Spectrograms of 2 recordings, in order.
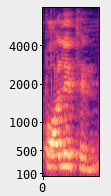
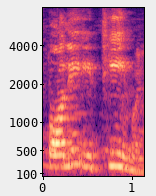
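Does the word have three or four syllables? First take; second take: three; four. First: The word is said as poly-thene, three syllables. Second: The word is said as poly-e-thene, four syllables. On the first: The speaker calls it wrong. "This is not पॉलीथीन" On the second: The speaker calls it right. "This is पॉलीइथीन"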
